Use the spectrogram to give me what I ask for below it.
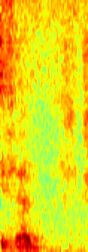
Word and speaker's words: Eiffel: And for those who have trouble with that pronunciation, it's Eiffel. Yes.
